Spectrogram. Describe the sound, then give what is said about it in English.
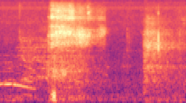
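A voice imitates a cat snoring: a short snorting, hissy inhale followed by a breathy, wheezy exhale, fairly soft, with no words spoken. “She heard the little boy snoring. She heard the cat snoring.”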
